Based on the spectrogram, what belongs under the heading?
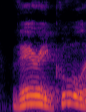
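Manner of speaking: impressed. Acted. Eric impressed.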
